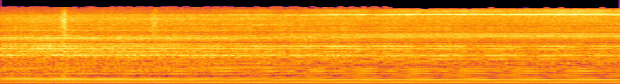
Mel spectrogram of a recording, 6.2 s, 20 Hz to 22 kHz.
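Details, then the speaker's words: Airtemp CIV08S2AC 7,600 BTU casement air conditioner just after compressor switch-on: steady loud hum, low even drone and faint refrigerant hiss, no knocks or rattles; it has a good charge and is already ice cold. Normal compressor running. "Alright, we've got a good charge. I can hear that gas going through there now."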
